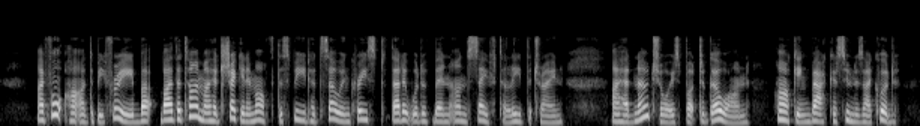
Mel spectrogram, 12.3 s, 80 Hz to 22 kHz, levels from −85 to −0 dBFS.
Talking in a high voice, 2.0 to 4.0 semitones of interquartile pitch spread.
Yes: high, 200 Hz; average, 3.7 semitones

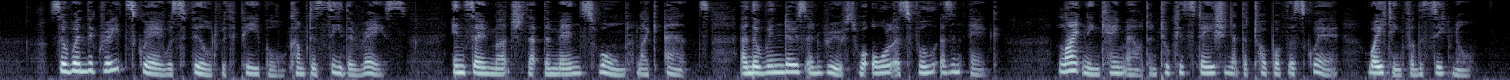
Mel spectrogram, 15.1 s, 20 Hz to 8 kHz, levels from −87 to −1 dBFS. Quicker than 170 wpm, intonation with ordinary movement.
Yes: average, 200 wpm; average, 4.0 semitones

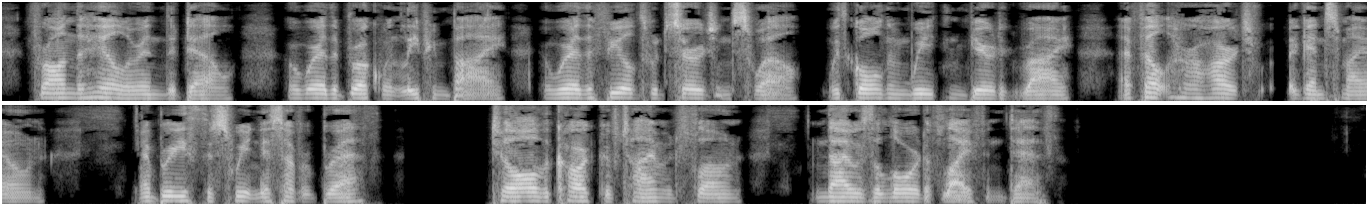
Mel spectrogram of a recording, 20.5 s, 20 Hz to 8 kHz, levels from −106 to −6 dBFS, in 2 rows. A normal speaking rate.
Yes: average, 150 wpm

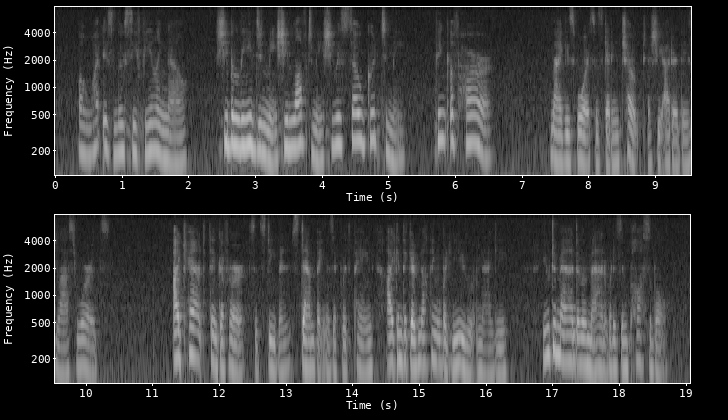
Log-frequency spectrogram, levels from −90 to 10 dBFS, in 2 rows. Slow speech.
No: average, 185 wpm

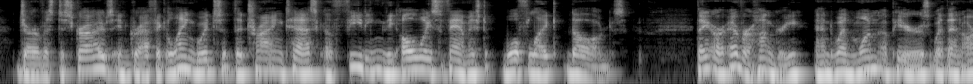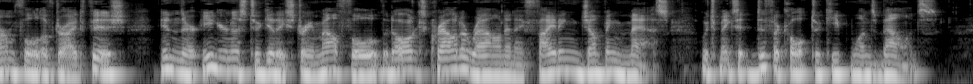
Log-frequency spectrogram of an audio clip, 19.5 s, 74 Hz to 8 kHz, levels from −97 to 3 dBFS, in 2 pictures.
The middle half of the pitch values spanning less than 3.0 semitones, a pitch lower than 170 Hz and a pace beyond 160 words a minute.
Yes: narrow, 2.5 semitones; low, 135 Hz; average, 170 wpm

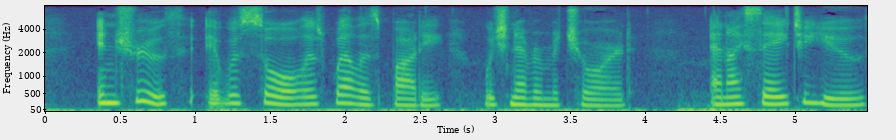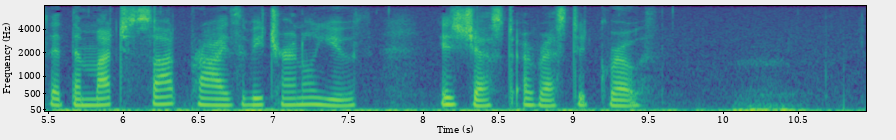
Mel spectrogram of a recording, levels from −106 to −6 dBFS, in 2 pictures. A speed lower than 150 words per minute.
No: average, 160 wpm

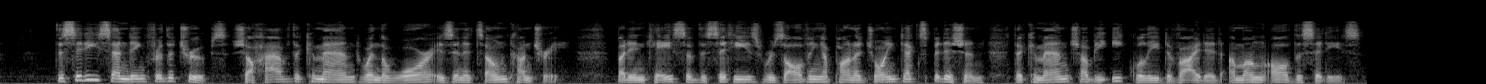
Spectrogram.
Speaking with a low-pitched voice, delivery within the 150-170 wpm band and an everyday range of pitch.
Yes: low, 110 Hz; average, 155 wpm; average, 3.2 semitones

